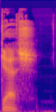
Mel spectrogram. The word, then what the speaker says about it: geas: That word gesh. Lots of people read that wrong. How do you spell that one? – G-E-A-S. – That is a spell that no one knows how to pronounce.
